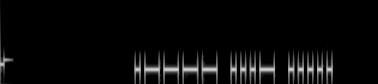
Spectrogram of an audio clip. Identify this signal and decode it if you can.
Morse code, heard as a keyed tone, about 25 wpm, 700 Hz. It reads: 1V5
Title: Three Challenging Letter-Number Combinations 25wpm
